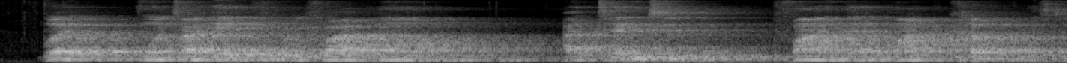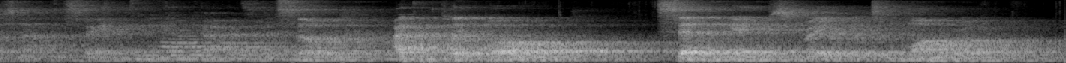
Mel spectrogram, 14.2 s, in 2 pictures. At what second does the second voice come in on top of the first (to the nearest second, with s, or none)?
8 s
